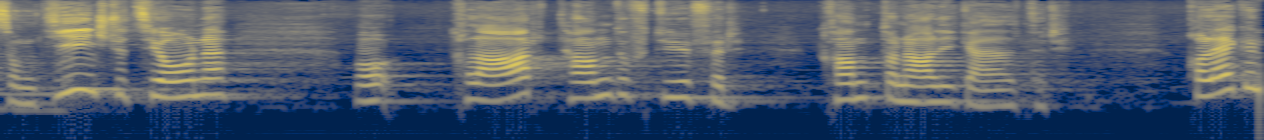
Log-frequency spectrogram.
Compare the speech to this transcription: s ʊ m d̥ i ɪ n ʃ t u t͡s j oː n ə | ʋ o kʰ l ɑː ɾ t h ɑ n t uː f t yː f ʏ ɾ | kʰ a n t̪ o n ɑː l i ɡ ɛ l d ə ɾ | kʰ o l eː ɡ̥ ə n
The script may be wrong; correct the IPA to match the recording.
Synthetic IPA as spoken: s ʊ m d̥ i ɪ n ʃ t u t͡s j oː n ə | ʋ o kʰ l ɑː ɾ t h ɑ n d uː f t yː f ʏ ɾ | kʰ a n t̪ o n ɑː l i ɡ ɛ l d ə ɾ | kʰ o l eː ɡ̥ ə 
